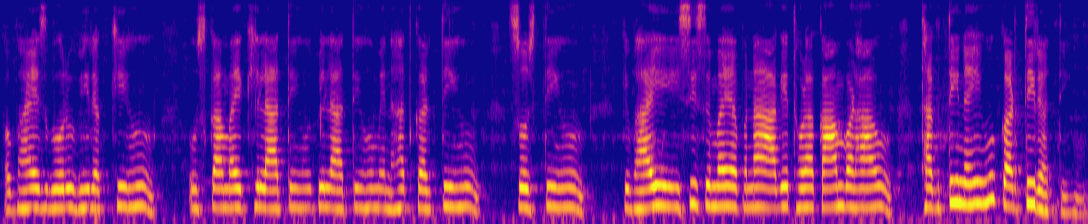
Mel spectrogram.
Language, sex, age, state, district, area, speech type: Hindi, female, 45-60, Uttar Pradesh, Prayagraj, urban, spontaneous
